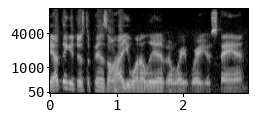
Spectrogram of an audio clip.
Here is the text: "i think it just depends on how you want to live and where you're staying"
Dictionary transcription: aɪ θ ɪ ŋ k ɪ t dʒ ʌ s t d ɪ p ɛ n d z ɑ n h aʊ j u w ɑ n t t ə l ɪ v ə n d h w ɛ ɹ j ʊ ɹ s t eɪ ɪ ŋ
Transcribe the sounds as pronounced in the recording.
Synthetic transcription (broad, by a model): aɪ θ ɪ ŋ k ɪ t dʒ ʌ s d ɪ p ɛ n d z n h aʊ j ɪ w ɑ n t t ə l ɪ v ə n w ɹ w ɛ ɹ j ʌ ɹ s t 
